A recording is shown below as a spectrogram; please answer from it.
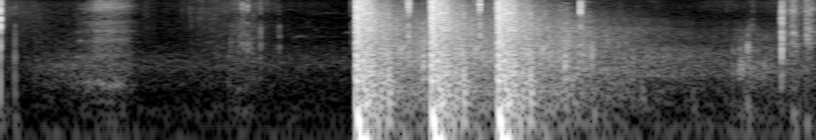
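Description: Three gunshots in quick succession, about a third of a second apart, each a sharp crack, with an echoing tail that fades over the next second or so.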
